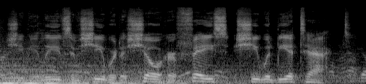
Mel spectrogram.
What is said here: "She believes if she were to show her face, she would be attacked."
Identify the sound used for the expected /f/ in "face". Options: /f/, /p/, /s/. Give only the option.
/f/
